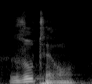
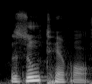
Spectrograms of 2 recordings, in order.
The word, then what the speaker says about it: Souterrain: Souterrain. Wieso kannst du das so ad hoc aussprechen? – Ich meine, Südtirol. Su, Su. – Südterrasse. Das ist französisch, ne? – Ja. Für Südterrain? was? Souterrain. – Souterrain.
